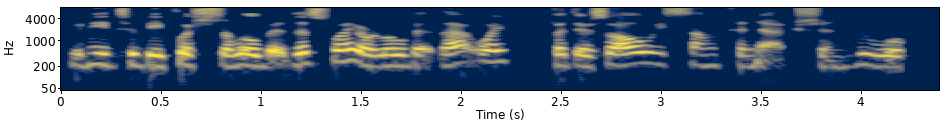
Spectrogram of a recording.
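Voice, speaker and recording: A woman giving an earnest personal spiritual testimony, speaking unhurriedly with pauses and fillers. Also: mid-range voice, creaky, warm tone, no room sound. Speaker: devotee speaker at a memorial gathering.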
